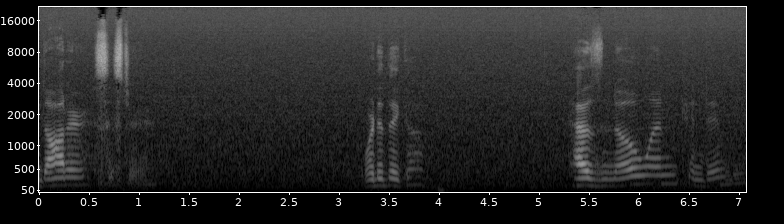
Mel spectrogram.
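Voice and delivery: soft, gentle voice; Jesus softly comforting the woman; tender Jesus. Acted. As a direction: speak gently to the shamed woman. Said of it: "tenderness in Jesus' voice".

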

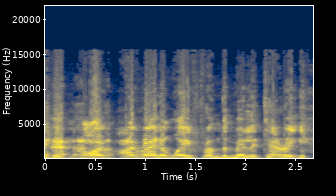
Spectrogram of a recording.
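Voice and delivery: put-on high, loud British accent through laughter; hammed-up, giggly British impression; mock British accent. Riffing on the actor as a deserter, mock British accent. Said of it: "him talking in a British accent".

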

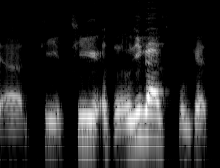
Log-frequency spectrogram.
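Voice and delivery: normal talking voice

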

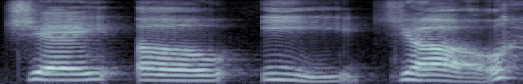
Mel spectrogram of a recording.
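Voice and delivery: slow, letter-by-letter "J O E", then "Joe"; spelling it out. Retold or imitated. Pete spelling dog's name for stranger, slow and deliberate. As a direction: spell "J O E" slowly for someone confused, then say "Joe". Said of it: "And Pete said".

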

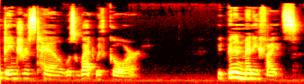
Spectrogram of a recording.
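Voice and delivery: ordinary delivery

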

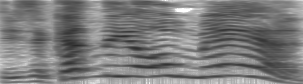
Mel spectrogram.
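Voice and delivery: high, drawn-out adoring coo; gushing. Real, not acted. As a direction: gush slowly over someone adorable. Gushing over a beloved old character.

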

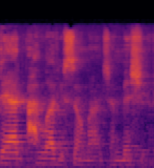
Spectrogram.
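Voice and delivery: soft, low, heartfelt words; tender confession. Retold or imitated. Son telling his dad he loves him, soft and tender. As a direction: say it quietly, as a tender admission.

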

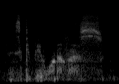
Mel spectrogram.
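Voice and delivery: very soft voiceless whisper; hushed, imitated zombie aside. Voices zombies sniffing a grave.

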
